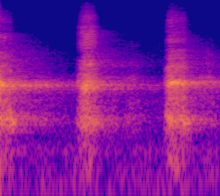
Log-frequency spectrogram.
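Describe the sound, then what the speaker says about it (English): Two sharp, forceful breaths pushed out through the mouth during a yoga flow, close up and spaced under a second apart, with quiet between them. "Exhale through the mouth"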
